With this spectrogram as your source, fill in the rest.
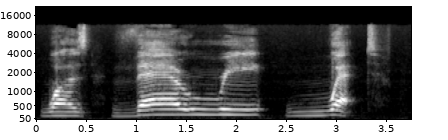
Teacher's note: very starts with a V sound followed by a strong R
